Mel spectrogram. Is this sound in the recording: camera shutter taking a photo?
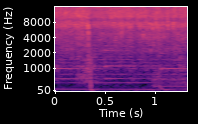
no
